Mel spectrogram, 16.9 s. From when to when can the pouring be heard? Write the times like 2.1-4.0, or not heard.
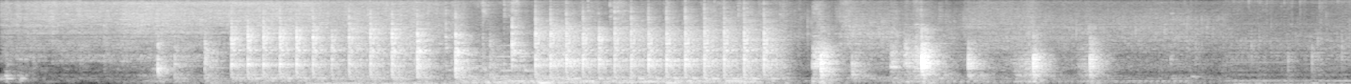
not heard.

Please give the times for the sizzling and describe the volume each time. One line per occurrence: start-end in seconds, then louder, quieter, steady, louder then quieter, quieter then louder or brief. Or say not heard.
0.0-16.8 quieter.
